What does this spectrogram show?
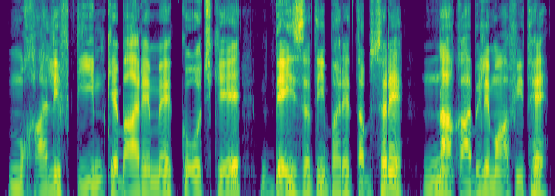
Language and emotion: Urdu, disgusted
